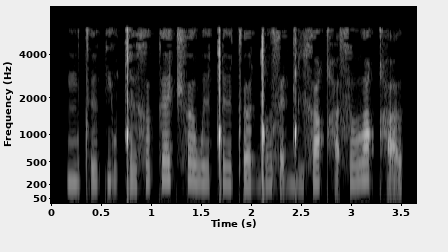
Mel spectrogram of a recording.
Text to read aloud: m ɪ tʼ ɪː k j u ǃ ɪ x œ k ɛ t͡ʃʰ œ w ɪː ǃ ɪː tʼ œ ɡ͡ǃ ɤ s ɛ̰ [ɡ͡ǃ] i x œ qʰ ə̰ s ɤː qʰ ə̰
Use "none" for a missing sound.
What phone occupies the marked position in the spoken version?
ɡ͡ǃ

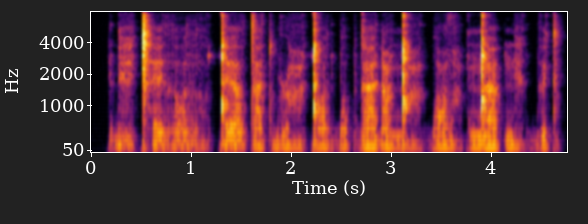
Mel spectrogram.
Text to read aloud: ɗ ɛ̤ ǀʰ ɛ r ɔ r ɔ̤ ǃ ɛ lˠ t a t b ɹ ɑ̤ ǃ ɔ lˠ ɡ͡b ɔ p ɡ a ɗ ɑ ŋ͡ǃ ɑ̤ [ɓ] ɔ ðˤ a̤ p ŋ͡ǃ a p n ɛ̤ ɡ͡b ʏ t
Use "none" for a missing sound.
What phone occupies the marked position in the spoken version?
ɡ͡b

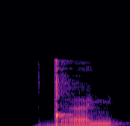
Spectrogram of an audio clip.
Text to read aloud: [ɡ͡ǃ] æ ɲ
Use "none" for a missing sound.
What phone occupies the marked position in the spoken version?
ɡ͡ǃ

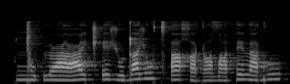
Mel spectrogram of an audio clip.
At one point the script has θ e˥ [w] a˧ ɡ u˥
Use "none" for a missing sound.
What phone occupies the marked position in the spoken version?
ð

